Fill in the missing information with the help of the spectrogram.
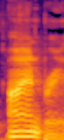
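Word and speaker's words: Irn-Bru: It's Iron Brew. It's spelled like Earn Brew.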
